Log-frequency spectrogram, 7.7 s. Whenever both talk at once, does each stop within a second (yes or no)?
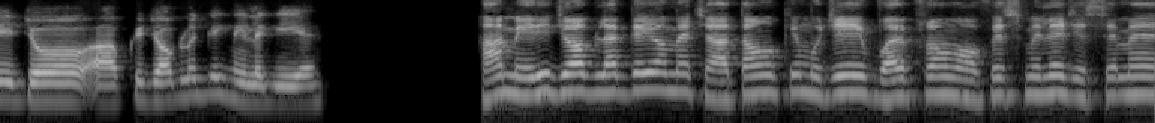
yes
